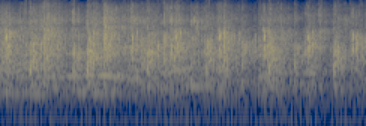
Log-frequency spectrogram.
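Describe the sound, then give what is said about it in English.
A church audience claps their hands together at a revival service, a faint, fairly rhythmic patter of many hands that keeps a steady beat throughout. “Come on and clap your hands, everybody, if you believe that today.”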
